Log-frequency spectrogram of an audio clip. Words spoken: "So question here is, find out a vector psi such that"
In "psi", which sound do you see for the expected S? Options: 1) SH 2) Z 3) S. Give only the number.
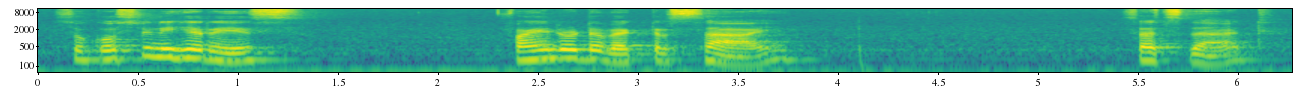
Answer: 3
